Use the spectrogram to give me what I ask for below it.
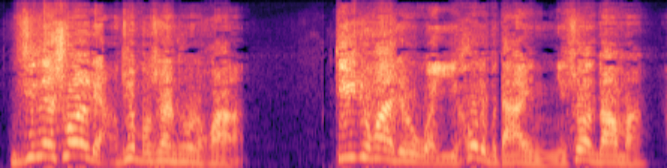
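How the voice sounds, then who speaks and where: A stern male radio advice host with a very husky, rough voice that swings widely up and down in pitch. He lectures a caller with pointed questions. The sound is dry and close, with no room echo. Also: very animated, rapid-fire, fairly bright tone. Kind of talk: call-in advice talk.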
